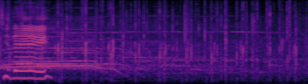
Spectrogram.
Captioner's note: cheers and applause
